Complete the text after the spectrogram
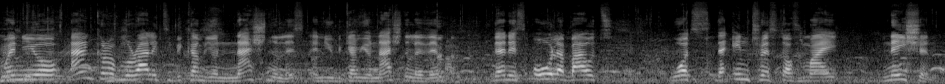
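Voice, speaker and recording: Against crowd noise and audible room echo, a man uses a raised, projected voice at a high pitch, with ordinary pitch variation and a moderate pace. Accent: non-native. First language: not English. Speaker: street debater. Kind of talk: heated debate. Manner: halting; impassioned.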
